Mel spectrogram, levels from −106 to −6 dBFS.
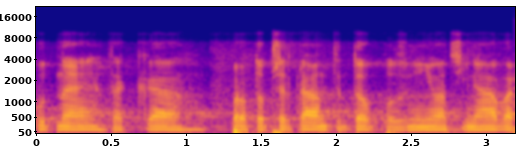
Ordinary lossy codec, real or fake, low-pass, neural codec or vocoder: Opus, 32 kbps; real; 7.2 kHz; none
